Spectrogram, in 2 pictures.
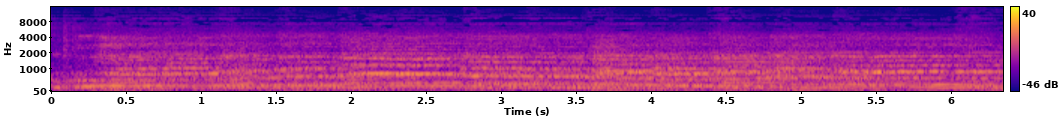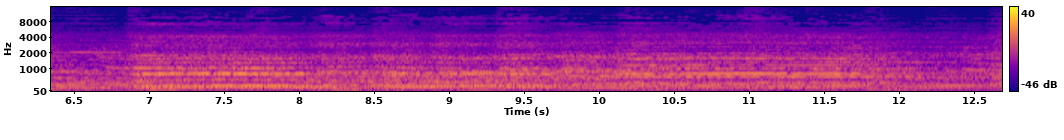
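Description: A large group of voices singing a Mandarin pop song together, holding long notes, a little louder from about seven seconds in.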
